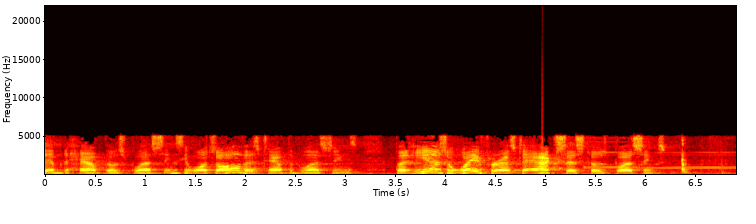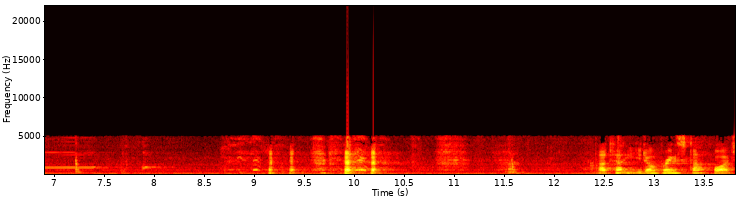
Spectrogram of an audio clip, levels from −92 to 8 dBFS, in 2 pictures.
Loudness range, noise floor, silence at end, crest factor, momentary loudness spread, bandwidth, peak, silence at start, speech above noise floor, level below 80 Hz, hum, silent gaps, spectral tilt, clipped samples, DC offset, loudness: 10 LU; -47 dBFS; 0 s; 20 dB; 23 LU; 5.2 kHz; 0 dBFS; 0 s; 29 dB; -54 dBFS; 60 Hz at -50 dBFS; none; -3 dB/octave; under 0.1%; under 0.1%; -19 LUFS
